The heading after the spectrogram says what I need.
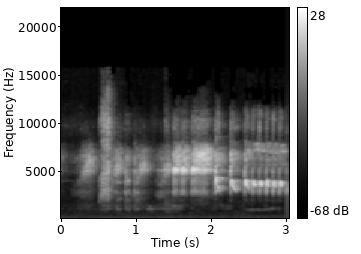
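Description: Grey-cheeked bulbul giving a busy run of high chattering notes, with a few thin whistled phrases and rapid repeated chips toward the end.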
